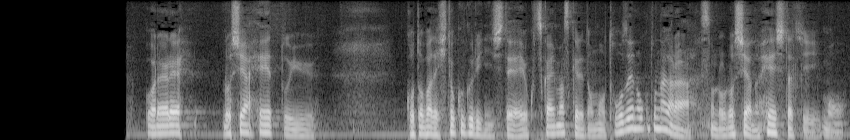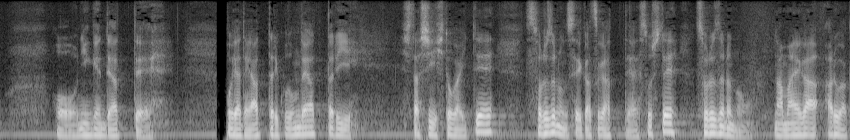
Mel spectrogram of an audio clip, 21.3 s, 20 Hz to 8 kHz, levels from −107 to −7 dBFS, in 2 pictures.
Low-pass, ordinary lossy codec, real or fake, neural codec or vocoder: none; none; real; none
